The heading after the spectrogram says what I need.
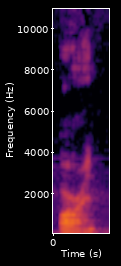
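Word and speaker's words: Auran: How do you pronounce the language of the air elementals? Orin.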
